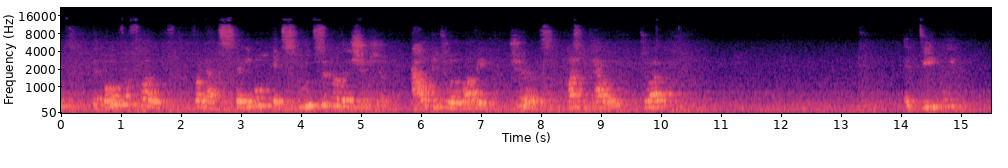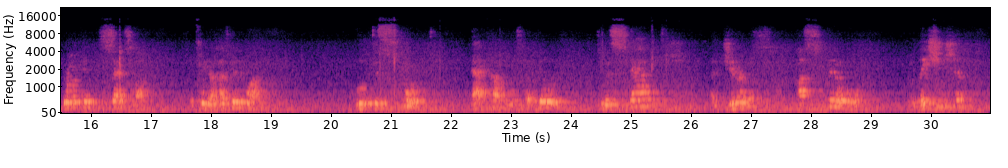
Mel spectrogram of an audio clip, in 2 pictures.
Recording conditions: poor sound quality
